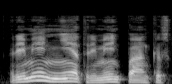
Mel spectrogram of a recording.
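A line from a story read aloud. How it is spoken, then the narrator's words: Plain. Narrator (Russian): сказал я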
